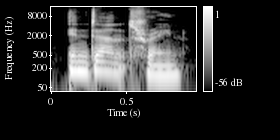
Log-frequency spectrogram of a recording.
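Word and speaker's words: Indanthrene: Indantrine blue. All right, number 247. Indantrine blau. It's not Indian. It looks like Indian, but it's not. Indantrine.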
